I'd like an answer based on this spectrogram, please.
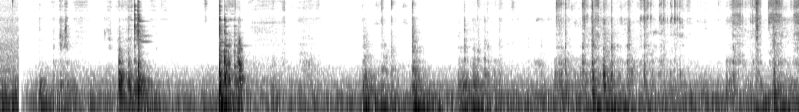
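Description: Plastic car fuel pump assembly being worked out of the fuel tank's access opening: irregular clicks, knocks and scrapes of plastic against the tank flange, a few louder knocks in the first seconds.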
